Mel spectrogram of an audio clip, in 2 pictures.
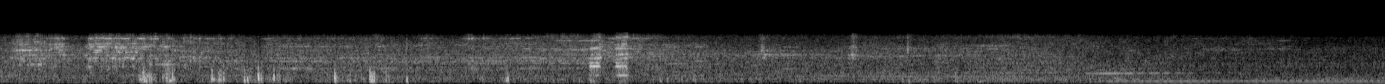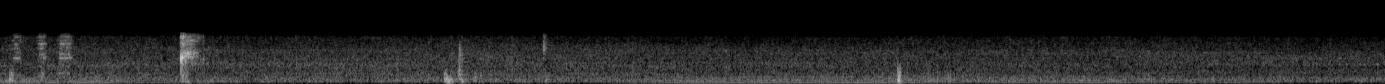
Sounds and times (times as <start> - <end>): Car: 0.0 - 27.7.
